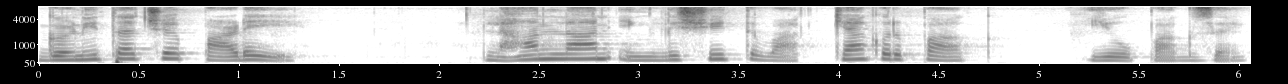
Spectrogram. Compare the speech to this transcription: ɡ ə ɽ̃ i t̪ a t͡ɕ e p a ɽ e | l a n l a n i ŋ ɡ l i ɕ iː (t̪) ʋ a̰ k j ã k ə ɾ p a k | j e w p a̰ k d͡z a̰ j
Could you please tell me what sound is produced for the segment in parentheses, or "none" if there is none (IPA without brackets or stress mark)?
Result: t̪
